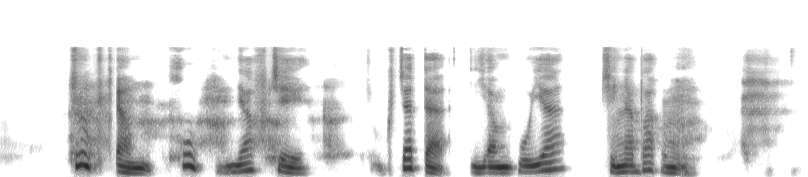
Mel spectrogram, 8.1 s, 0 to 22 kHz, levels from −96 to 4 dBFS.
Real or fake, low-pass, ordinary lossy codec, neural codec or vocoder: fake; 7.2 kHz; MP3, 64 kbps; codec, 24 kHz, 1.2 kbps, DualCodec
